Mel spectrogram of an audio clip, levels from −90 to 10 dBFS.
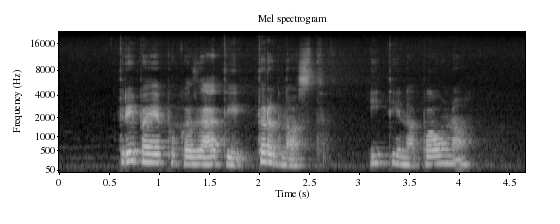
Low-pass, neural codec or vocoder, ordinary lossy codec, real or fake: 19.8 kHz; none; none; real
